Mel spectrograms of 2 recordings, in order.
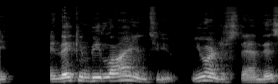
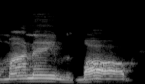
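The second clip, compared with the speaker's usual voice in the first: slow, put-on Southern US drawl. Demonstrating how accents show where people are from, in a Southern US accent. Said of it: "most likely I'm not from New York and I'm from the South".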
